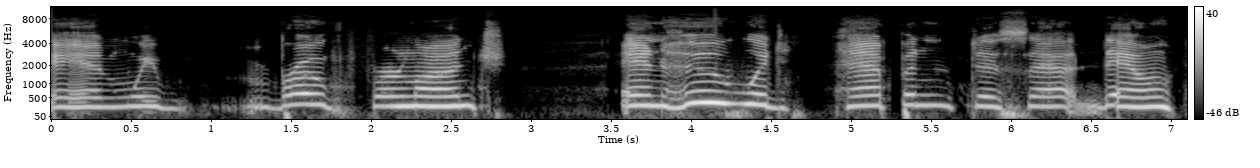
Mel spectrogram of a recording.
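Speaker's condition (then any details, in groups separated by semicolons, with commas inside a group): Cerebral palsy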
